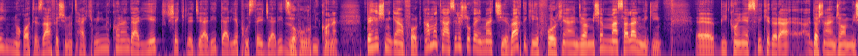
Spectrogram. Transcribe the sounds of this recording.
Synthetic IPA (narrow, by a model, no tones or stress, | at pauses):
enoɣɒːt̪ʰe̞zæʔfe̞ʃunot̪ʰæcʰmiːlmiːkʰo̞nænd̪æɾjeʃecʰled͡ʒæd̪iːd̪̚ːæɾjepʰuːst̪e̞jed͡ʒæd̪iːd̪zohuːɾmiːkʰo̞næ̰nb̥e̞ɦe̞ʃmiːɟænfoɾkʰæmːɒːt̪ʰæʔsiːɾeʃruɣe̞jmæt̪̚t͡ʃʰije̞væχt̪ʰiːcʰejefoɾkʰiːænd͡ʒɒːmːiʃemæsælænmiːɟiːm | bit̪kʰojne̞sfiːcʰe̞d̪ɒːɾd̪ɒːʃtænd͡ʒɒːmːiːʃ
